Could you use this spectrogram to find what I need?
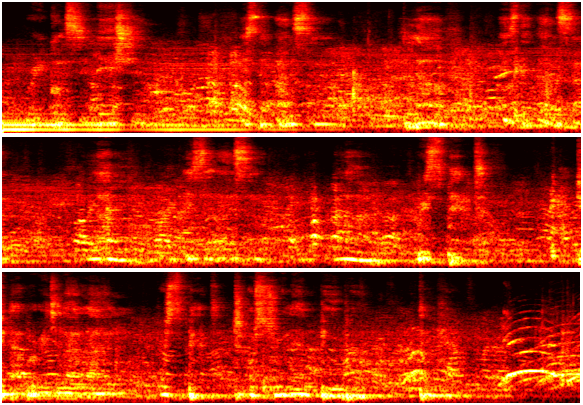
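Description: A man sings into a microphone over loudspeakers.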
